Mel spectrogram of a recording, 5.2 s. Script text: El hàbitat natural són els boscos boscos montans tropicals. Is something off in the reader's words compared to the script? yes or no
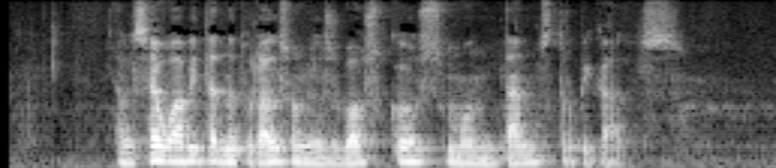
yes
